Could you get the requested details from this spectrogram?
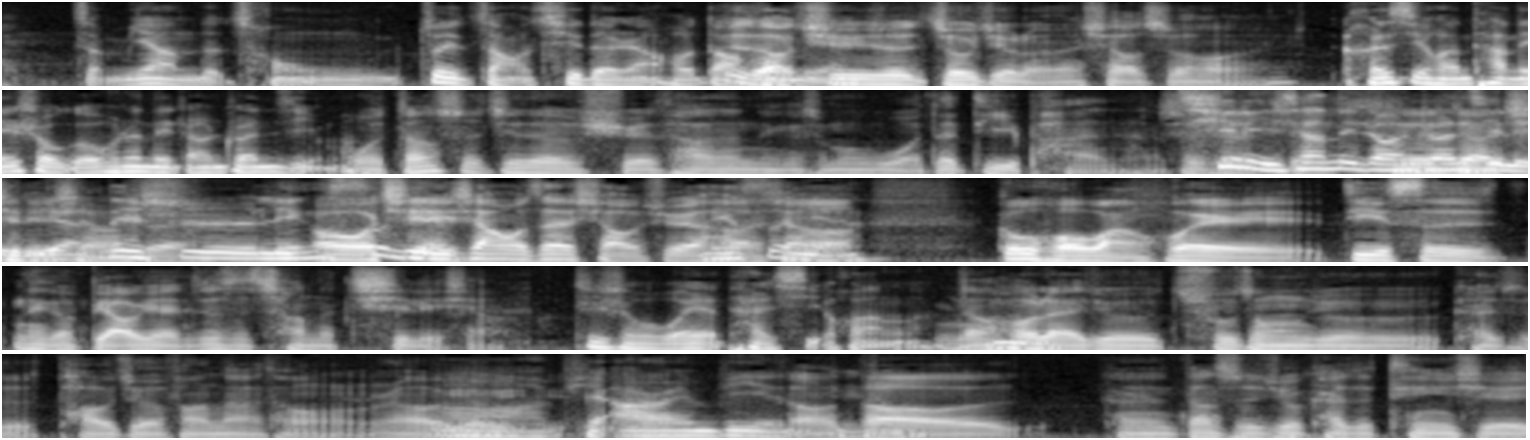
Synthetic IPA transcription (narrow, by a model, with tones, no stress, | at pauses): t͡sə˨˩mə˦jɑ˥˩ŋd̪ə˩t͡sʰʊ̰˧˥ŋt͡swe˥˩ɪt͡sɑ˨˩ʊt͡ɕʰi˥˩d̪ə˨ɻa˧˥nxo˥˧ʊt̪ɑ˥˧˥t͡sɑ˥˨˩ʊmjʰi˥ʂɻ̩˥˧t͡ɕjo˧˥ʊt͡ɕjo˨˩ʊlə̰˧˥n˧˩ɕjɑ˨˩ʊʂɻ̩˧˥xo˥˧ʊxə˧˥nɕi˨˩xwa˥nt̪ʰa˥ne˥˩ɪʂo˨˩ʊkɤ˥wɔ˥˩ə˩ne˨˩ɪʈ͡ʂɑ˥ŋʈ͡ʂwa˥nt͡ɕḭ˥˩mɐ̰˨˩wɔ˨˩t̪ɑ˥ŋʂɻ̩˧˥t͡ɕi˥˧d̪ə˩jɕɥɛ˧˥t̪ʰa˥d̪ə˨na˥˩ɡə˩ʂə˧˥nmə˧wɔ̰˨˩d̪ə˦t̪i˥˩pʰa̰˧˥no˥˧t͡ɕʰi˥li˨˩ɕ̬jɑ˥˧ŋne˥˩ɪ˩ʈ͡ʂɑ˥ŋ˥˧ʈ͡ʂwa˥nt͡ɕi˥li˨˥˩jɛ˧˥˧n˥˧ɪʂɻ̩˥˩li˧˥ŋswɔ˨˩˥t͡ɕʰi˥˧i˨˩ɕ̬jɑ˥˩ŋwɔ˨˩t͡sa˥˩ɪɕjɑ˨˩ʊɕɥɛ˧˥xli˧ŋ˨˩ʊsɹ̩˥˧jɑ˥˧ŋ˥n | ko˥ʊxwɔ˧˥wa˨˩nxwe˥˩ɪt̪i˥˧i˥t͡sʰɹ̩˥˧na˥˩ɡə˩pjɑ˧˥ʊjɛ˨˩nt͡ɕjo˧ʂɻ̩˥˧ʈ͡ʂʰɑ˥˩ŋd̪ə˩t͡ɕʰi˥˩lḭ˨˩ɕjɑ̰˥˩˦ŋ | ʈ͡ʂɤ˥˩ʂ̬ɻ̩˧˥xo˧ʊwɔ˧˥jɛ˨˩t̪ʰa˥˩ɪɕḭ˨˩xwa̰˥nlə̰˨na˧˥nxo˥˩ʊla˧˥ɪt͡ɕjo˥˩ʊʈ͡ʂʰu˥t͡sʊ˥ŋt͡ɕjo˥˩ʊkʰa˥ɪʂɻ̩̰˨˩t̪ʰɑ˧˥ʊt͡ɕɤ˧˥fɑ˥ŋt̪a̰˥˩t̪ʰʊ̰˧˥ŋɻa̰˧˥nxo˥˧jo̰˨˧ʊpʰjɛ˥a˥˧ɛ˥npi˥˧a˧˥nxo˧ɑ˥˩ʊ˧ | kʰɤ˨˩nɤ˧˥ŋt̪ɑ˥ŋʂɻ̩˧˥t͡ɕjo˥˧ʊkʰa˥ɪʂɻ̩˩t̪ʰi˥ŋi˥˩ɕjɛ˥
